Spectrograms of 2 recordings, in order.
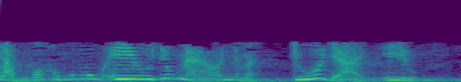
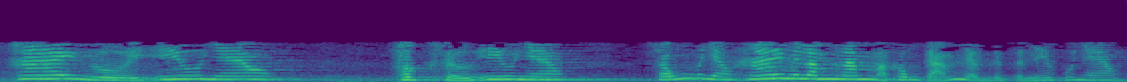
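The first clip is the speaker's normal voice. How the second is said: emphatic preaching; 2 semitones higher, 5 dB louder than usual. Acted. Preaching climax to congregation.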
